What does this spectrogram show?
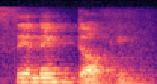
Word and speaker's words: synecdoche: जो इसकी पहले देखते हैं प्रोनाउंसिएशन क्या है। सेनेक्डोकी, सेनेक्डोकी, SYNECDOCH, लेकिन सेनेक्डोकी इसका प्रोनाउंसिएशन बनती है।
